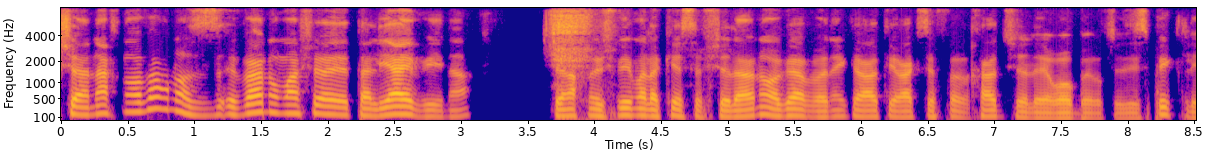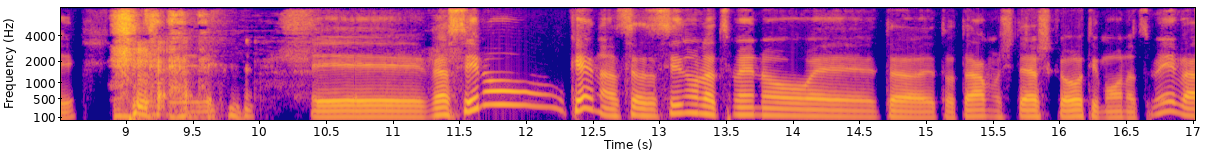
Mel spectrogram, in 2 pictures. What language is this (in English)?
Hebrew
